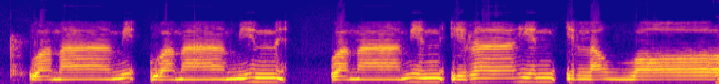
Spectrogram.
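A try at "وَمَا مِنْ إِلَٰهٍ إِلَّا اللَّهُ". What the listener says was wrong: Illallah tasydid.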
